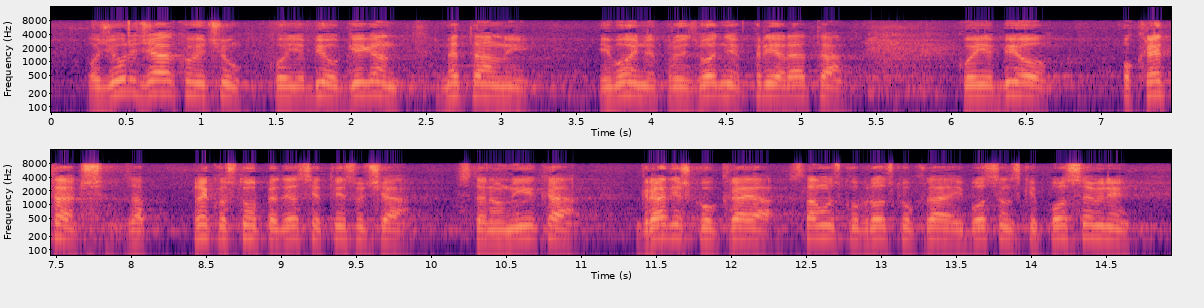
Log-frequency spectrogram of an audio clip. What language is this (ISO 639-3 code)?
hrv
